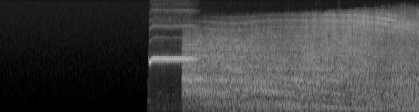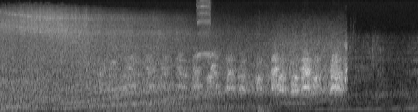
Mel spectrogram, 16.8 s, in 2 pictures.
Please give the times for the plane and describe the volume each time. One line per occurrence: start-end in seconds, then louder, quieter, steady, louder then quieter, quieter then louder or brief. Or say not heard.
3.6-16.7 quieter.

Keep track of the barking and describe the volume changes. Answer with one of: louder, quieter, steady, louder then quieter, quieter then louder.
louder.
